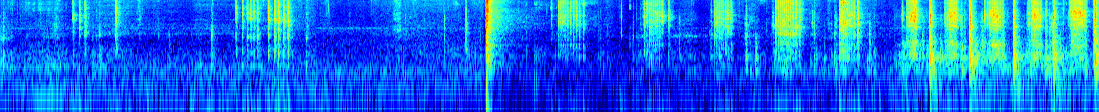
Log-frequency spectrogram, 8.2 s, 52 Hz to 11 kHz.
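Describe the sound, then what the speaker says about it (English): A ratchet turns a T30 socket to remove a bracket bolt from the intake manifold of a 2009-2013 BMW 328i xDrive 3.0L I6, giving bursts of close clicking that grow faster and louder toward the end. "Use a T30 socket."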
